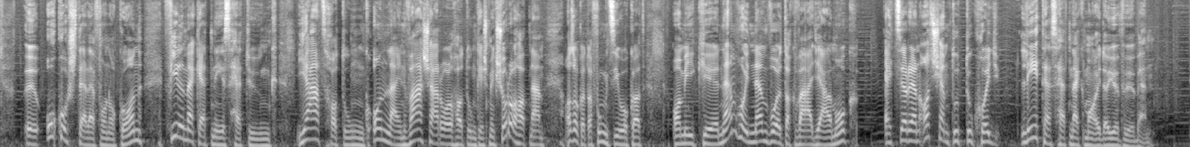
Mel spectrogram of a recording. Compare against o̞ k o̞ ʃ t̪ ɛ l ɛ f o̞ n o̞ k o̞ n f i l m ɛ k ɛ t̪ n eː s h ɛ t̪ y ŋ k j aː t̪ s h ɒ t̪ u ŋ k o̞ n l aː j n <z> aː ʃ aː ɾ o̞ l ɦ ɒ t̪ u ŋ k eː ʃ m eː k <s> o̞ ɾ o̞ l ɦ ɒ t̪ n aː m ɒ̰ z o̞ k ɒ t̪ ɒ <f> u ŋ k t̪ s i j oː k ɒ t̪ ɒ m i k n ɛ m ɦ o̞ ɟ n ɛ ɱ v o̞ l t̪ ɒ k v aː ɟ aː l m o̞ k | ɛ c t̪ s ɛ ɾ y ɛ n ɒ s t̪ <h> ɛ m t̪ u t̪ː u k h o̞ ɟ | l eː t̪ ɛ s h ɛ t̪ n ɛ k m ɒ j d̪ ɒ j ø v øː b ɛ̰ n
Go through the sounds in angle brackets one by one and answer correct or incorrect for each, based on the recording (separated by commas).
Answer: incorrect, incorrect, correct, incorrect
